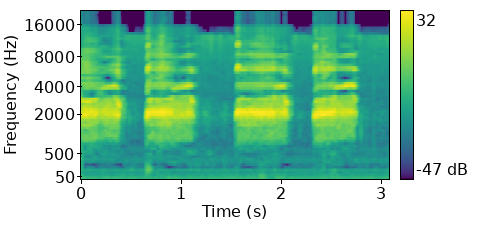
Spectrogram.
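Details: Four long, harsh screeches, each about half a second, evenly spaced, from an osprey holding a fish on its nest at Loch Garten at 20:33. Low electrical hum in the background.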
